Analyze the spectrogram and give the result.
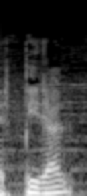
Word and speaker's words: Spiral: He, he buscado, he buscado cómo se pronunciaba Spiral, a ver si se va a decir Spiral y, yo estoy aquí overpronouncing, pero no, estaba en lo correcto.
